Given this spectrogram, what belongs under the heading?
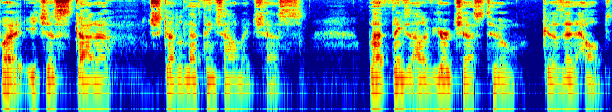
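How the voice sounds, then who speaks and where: Somewhat breathy, this man speaks at medium pitch. His intonation is fairly even. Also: very clean recording, silent background. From Filipino background. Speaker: YouTuber. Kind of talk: rant video. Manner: halting, many repetitions and stutters.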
